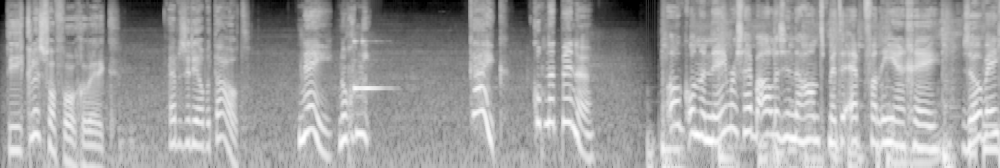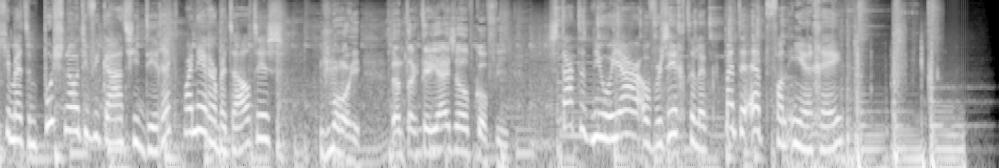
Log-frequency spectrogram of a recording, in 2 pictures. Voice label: dialoog; Betaling

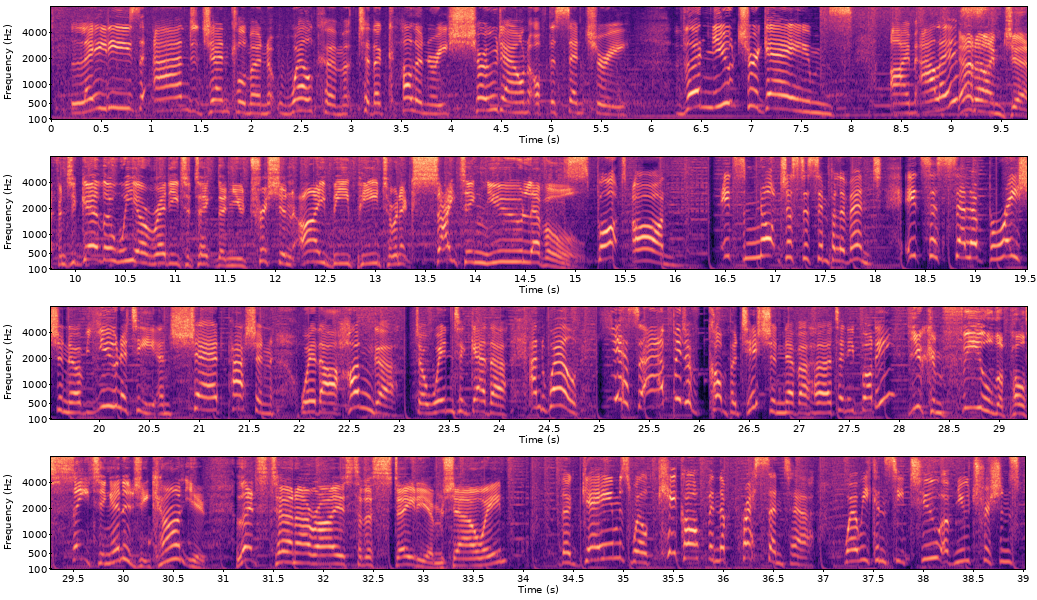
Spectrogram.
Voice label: sportcommentator; Unilever

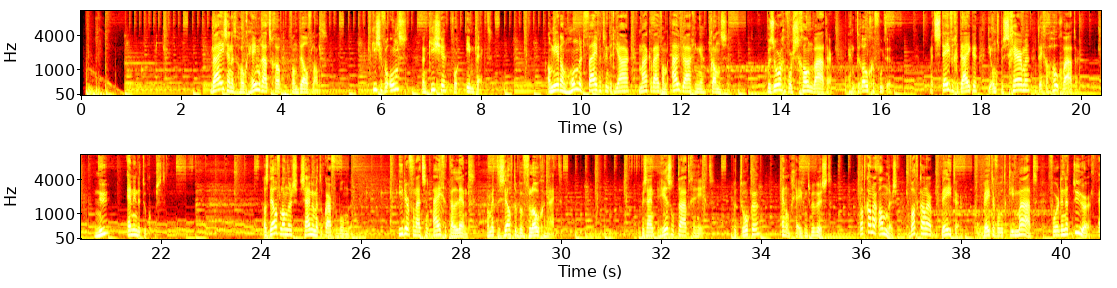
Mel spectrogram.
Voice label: AV commentaar; Employer Branding

